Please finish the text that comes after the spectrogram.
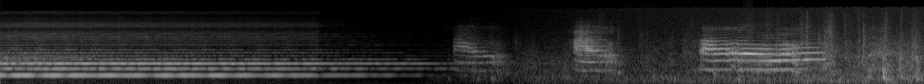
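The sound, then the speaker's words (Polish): A long, steady horn-like tone fades out, then the speaker's cats, including one named Krzysiek, meow angrily in a few drawn-out, strained calls that grow louder and overlap toward the end, with no talking. “O, już wszystkie się koty moje uruchomiły.”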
